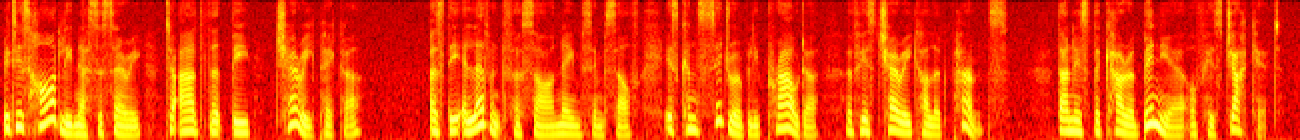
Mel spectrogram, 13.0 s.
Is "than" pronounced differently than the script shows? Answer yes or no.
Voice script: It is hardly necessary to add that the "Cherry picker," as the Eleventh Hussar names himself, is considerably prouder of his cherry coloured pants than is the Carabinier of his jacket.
no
